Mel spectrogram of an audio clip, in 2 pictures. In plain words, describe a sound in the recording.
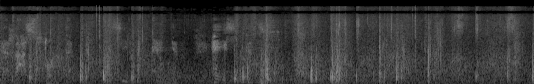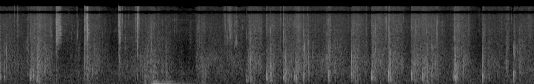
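Slow footsteps creak and thud on a wooden floor.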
